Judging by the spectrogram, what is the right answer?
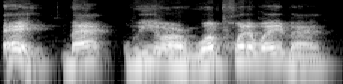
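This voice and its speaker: A man with a slightly high voice speaks slowly while co-hosting a sports podcast, using casual, slangy language and frequently turning to his co-host.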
